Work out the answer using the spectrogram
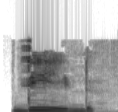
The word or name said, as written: deid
